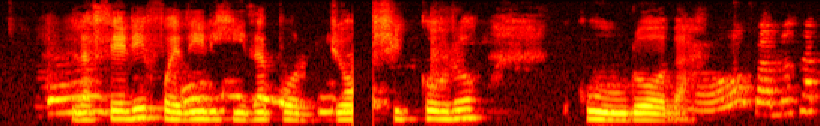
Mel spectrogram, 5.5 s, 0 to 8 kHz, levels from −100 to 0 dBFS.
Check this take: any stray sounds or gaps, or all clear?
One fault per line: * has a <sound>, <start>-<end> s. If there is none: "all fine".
* has a dropout, 2.3-2.5 s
